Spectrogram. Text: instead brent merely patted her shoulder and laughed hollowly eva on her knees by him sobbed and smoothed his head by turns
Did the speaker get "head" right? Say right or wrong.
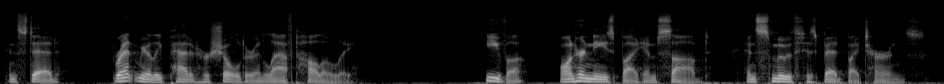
wrong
